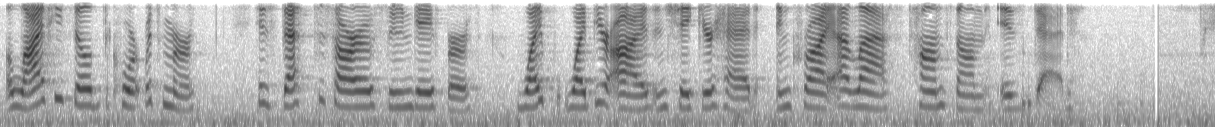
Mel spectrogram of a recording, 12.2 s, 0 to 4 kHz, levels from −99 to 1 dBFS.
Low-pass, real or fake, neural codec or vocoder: 3.6 kHz; real; none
